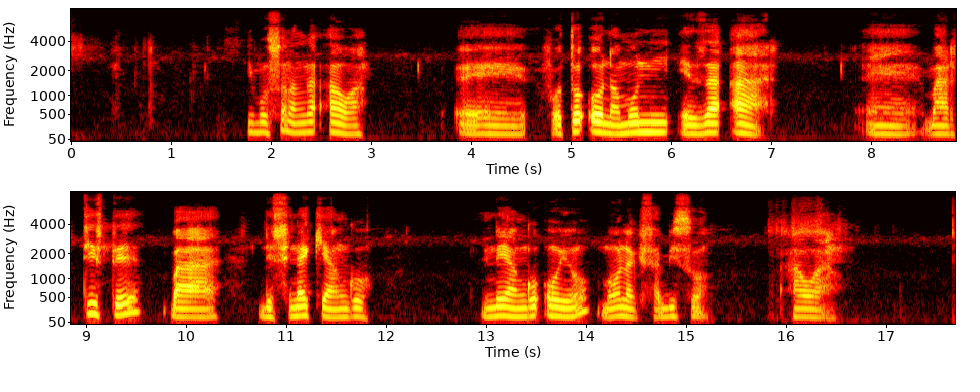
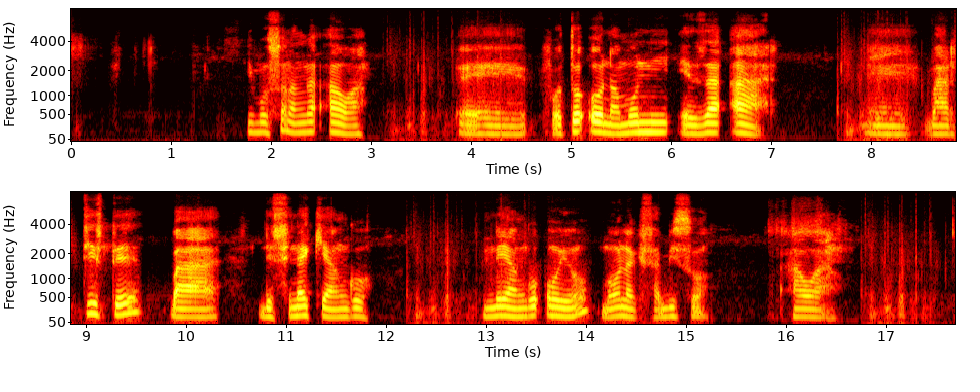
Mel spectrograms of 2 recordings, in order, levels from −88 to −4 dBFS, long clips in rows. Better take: first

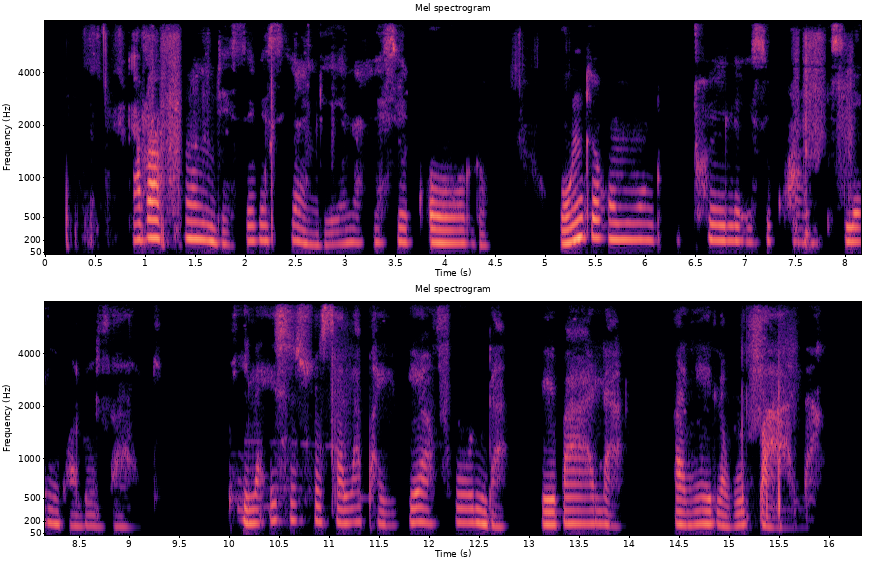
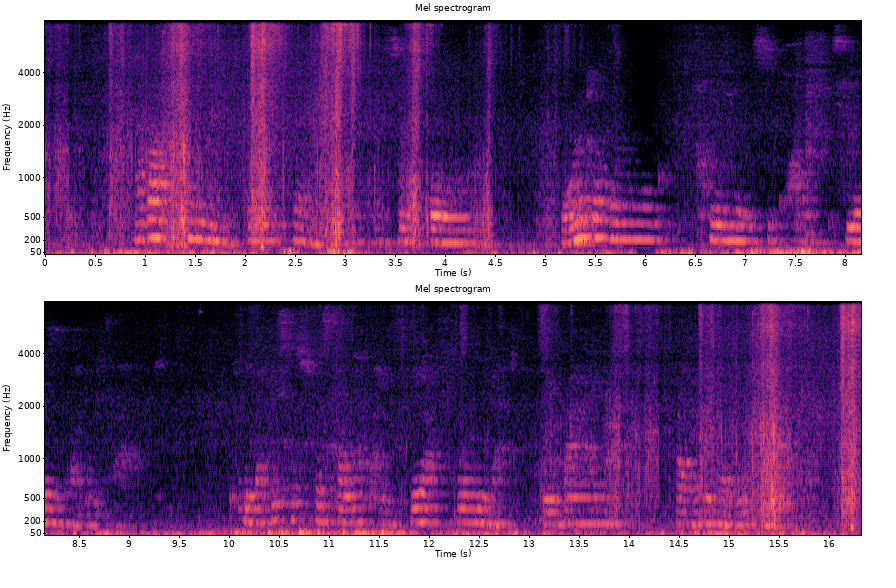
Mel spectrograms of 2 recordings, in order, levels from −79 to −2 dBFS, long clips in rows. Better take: first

